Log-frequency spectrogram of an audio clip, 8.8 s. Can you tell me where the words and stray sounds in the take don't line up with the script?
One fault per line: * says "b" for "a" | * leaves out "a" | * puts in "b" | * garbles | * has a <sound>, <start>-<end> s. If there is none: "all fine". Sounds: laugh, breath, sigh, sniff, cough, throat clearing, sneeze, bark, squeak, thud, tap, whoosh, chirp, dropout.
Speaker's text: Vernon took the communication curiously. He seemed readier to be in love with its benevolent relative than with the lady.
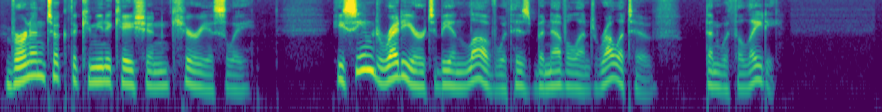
* says "his" for "its"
